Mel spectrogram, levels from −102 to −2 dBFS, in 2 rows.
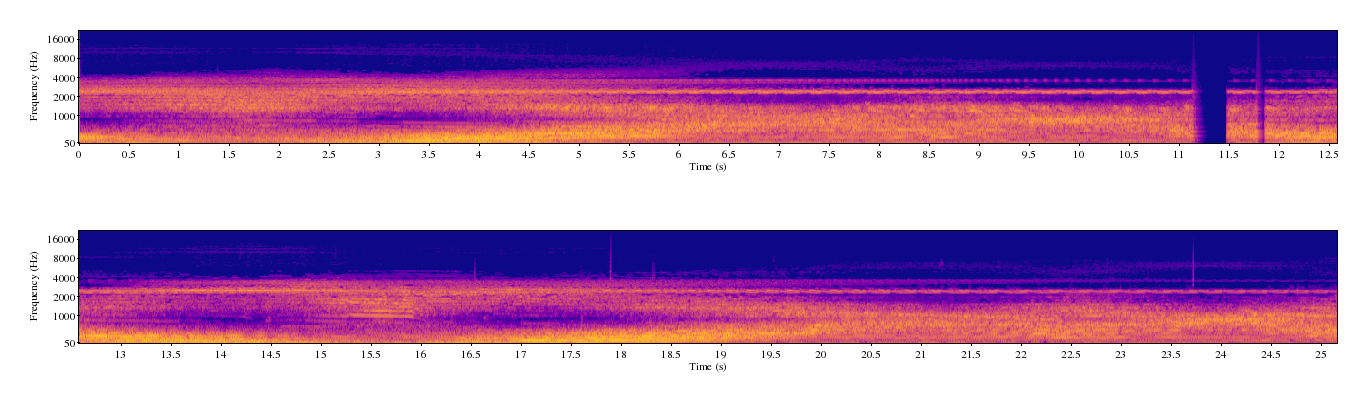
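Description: A recording of everyday sounds, with two network faults in close succession. From 11.13 to 11.50 s the audio stalls. The last sound trails off as a brief fading continuation, then about 240 ms of silence, before resuming exactly where it left off. This is a call audio freeze, likely from packets delayed in transit that emptied the jitter buffer. Roughly 341 ms is inserted and nothing is lost, so everything after runs that much later. At 11.78 to 11.87 s a burst of packet loss follows. The receiver fills about 80 ms by stretching and fading the preceding sound, then jumps ahead, so the 80 ms that should have played there is missing.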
